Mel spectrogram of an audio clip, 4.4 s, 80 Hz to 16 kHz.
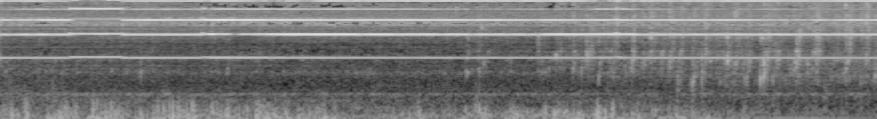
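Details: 2004 Lexus RX 330, no start: irregular gurgling and bubbling pops with faint whistle at the radiator neck as air pushed into the cylinder through the spark plug hole surges into coolant; head gasket leak, head likely warped, intake manifold possible.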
